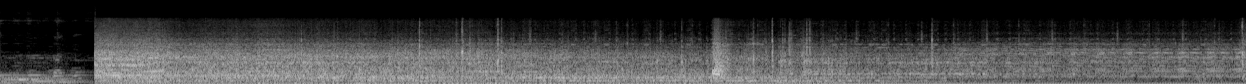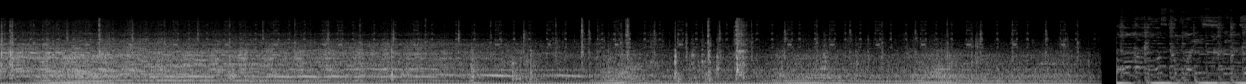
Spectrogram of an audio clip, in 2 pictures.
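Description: Dashcam audio from inside a moving car: steady road and engine noise with music playing, and a sharp knock about seven seconds in.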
